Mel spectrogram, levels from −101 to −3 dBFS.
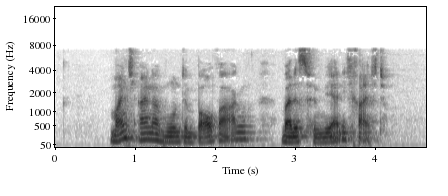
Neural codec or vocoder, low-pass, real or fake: none; 7.2 kHz; real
